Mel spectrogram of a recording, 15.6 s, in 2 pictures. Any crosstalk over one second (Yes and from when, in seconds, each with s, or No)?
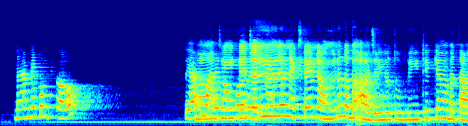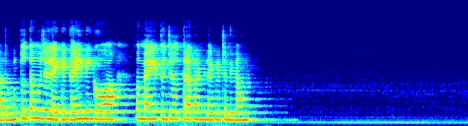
Yes, from 3.3 s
